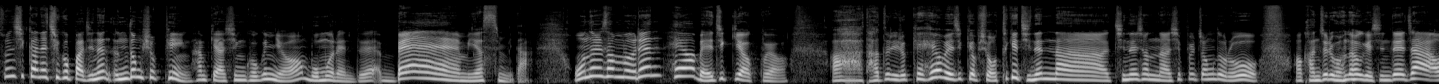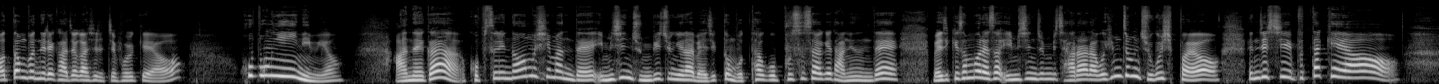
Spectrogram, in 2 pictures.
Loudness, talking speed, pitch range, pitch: -18 LUFS, 340 characters per minute, 195-285 Hz, 235 Hz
